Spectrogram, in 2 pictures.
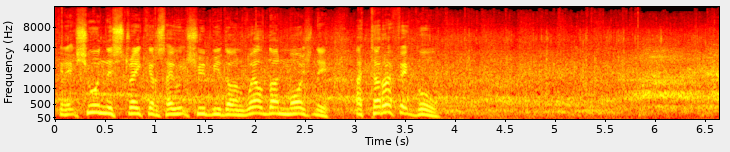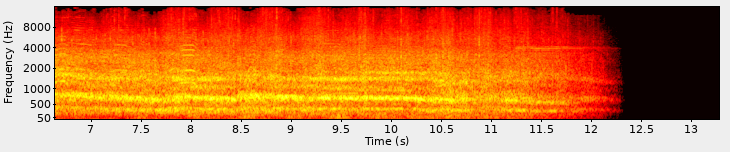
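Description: A large stadium crowd cheers and chants loudly.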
